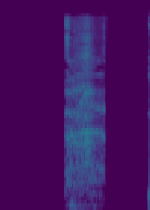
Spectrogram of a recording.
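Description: A single short breath into the close microphone, about half a second long, a second in.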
